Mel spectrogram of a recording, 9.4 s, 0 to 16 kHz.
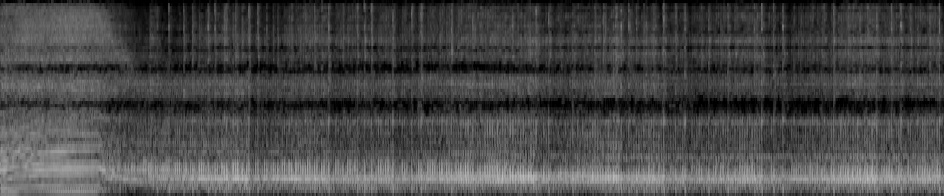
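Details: Stihl FS 290 brushcutter with a broken starter cord: blips up, then settles into a high buzz with a rough, uneven undertone. The abnormal noise seems to come from inside the engine, possibly the clutch assembly, source not yet found.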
